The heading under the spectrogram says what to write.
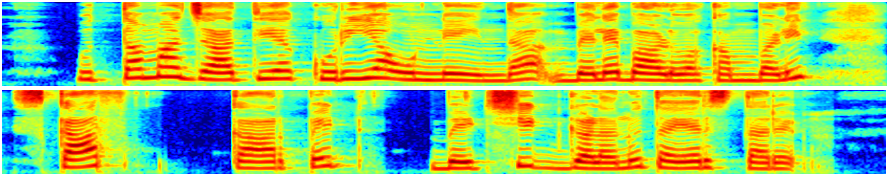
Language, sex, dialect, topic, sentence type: Kannada, female, Mysore Kannada, agriculture, statement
